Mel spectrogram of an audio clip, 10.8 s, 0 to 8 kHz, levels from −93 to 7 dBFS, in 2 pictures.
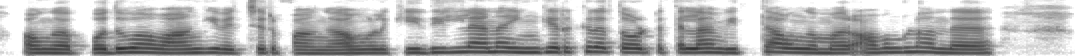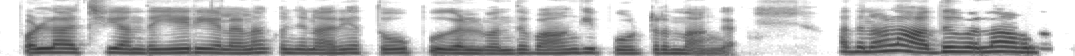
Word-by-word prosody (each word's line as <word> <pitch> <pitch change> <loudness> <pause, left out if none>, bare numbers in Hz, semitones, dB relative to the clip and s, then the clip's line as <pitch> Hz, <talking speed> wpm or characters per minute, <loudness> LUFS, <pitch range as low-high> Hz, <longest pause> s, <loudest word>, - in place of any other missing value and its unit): அவங்க 195 0 +2 0.2
பொதுவா 210 +3 +4
வாங்கி 200 +2 +1
வச்சிருப்பாங்க. 180 -2 -3
அவங்களுக்கு 185 +2 -1
இது 210 - -3
இல்லன்னா 240 +1 +1
இங்க 220 +1 0
இருக்கிற 240 +2 -2
தோட்டத்தெல்லாம் 210 0 +1
வித்து, 200 0 -7
அவங்க 210 -2 +2
மரம் 190 0 -1
அவங்களும் 230 +3 -1
அந்த, 195 -2 +1 0.7
பொள்ளாச்சி 210 0 +1
அந்த 190 - -1
ஏரியாலலாம் 200 -1 0
கொஞ்சம் 190 -2 -2
நெறைய 190 +2 -1
தோப்புகள் 190 -3 0
வந்து 165 +3 -2
வாங்கி 195 +2 0
போட்ருந்தாங்க. 175 - -3 0.6
அதுனால 250 +4 +1 0.2
அதுவெல்லாம் 245 +3 +3
அவங்க 230 - -1
205 Hz, 150 wpm, -23 LUFS, 190-220 Hz, 0.7 s, பொதுவா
